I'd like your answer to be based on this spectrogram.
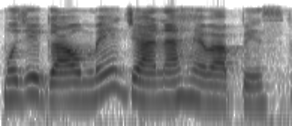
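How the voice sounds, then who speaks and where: A woman's voice: mid-range voice, unhurried, sharp tone, clear, resonant tone. A woman voicing an indignant old grandfather in a storytelling narration, insisting he will leave for his village. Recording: dull lo-fi recording.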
